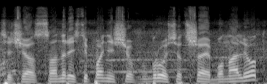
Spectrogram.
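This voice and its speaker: A man giving live ice hockey play-by-play, thinking aloud in broken, pausing phrases. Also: mid-range voice. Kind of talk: live play-by-play sports commentary. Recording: loud background noise of a rink. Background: indoor ice rink ambience.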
